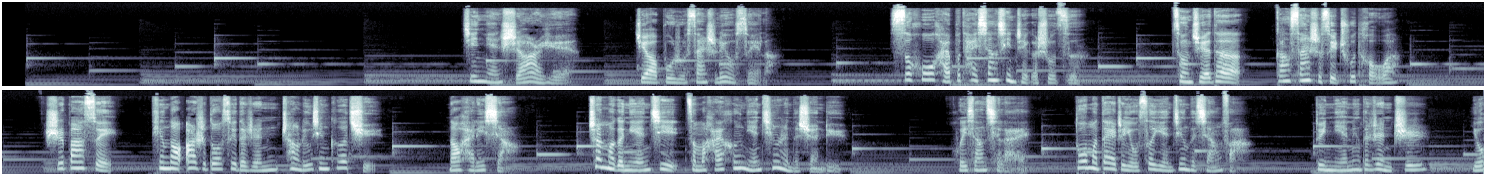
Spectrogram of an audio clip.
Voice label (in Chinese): 人到中年独白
